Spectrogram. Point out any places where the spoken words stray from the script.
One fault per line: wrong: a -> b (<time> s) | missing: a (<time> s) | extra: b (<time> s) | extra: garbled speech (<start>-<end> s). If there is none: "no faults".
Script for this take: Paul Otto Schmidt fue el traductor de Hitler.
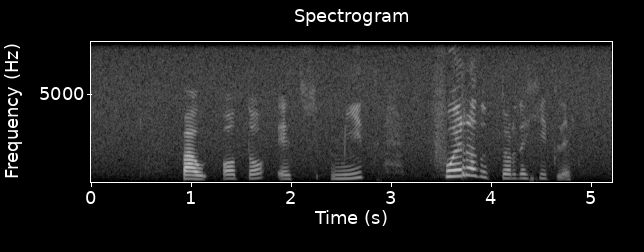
missing: el (3.7 s)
